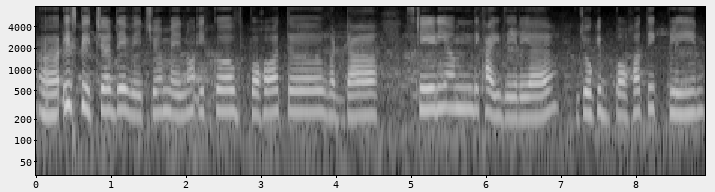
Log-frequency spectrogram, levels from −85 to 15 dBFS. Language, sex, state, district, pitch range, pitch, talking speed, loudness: Punjabi, female, Punjab, Kapurthala, 225-260 Hz, 250 Hz, 120 wpm, -16 LUFS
